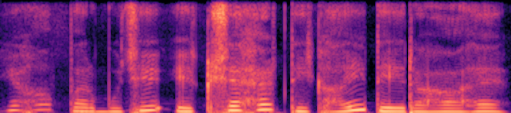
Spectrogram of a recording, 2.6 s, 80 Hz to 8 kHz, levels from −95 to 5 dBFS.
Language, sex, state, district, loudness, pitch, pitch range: Hindi, female, Himachal Pradesh, Shimla, -15 LUFS, 250 Hz, 235-305 Hz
